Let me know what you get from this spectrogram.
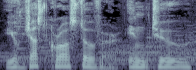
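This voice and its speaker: A man narrating an eerie radio drama in a measured, portentous way, with deliberate dramatic pauses. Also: low voice, lively intonation, music in the background. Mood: ominous. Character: ominous, measured male narrator of eerie tales.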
